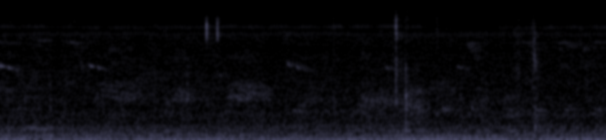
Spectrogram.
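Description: Faint bird calls, short chirps about once a second and some lower calls, over a steady low background rumble, with a few soft clicks.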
